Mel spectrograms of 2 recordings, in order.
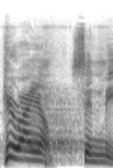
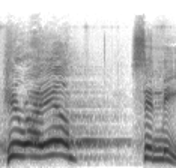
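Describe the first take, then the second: First: It is said plainly, without added expressive inflection. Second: It is said with added expressive, dramatic inflection. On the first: The speaker calls it right. "so I want to make it very clear" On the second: The speaker calls it wrong. "I'm adding inflections that don't exist in the text"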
